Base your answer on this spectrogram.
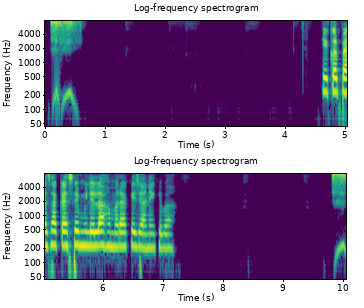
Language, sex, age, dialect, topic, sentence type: Bhojpuri, female, 18-24, Western, banking, question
